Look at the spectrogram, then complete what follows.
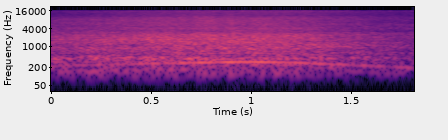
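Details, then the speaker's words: Mitsubishi Strada, about 2019, diesel, black exhaust smoke on acceleration: steady airy hiss and droning over engine note when revved, engine labouring; boost leak from torn turbo hose, fixed by replacing hose. "halatang-halata talaga na may umuugong sa loob so kadalasan hangin"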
